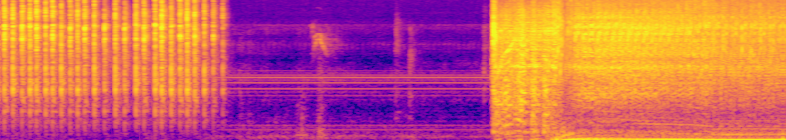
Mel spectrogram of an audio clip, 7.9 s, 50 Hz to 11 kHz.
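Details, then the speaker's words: BMW E46 330ci that kept cutting out, after the sticking idle control valve was freed up: quick cranking, a clean start with a brief flare, then a steady idle that holds without dying; the fix worked. "Bloody gone and fixed it. Wasn't expecting that."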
